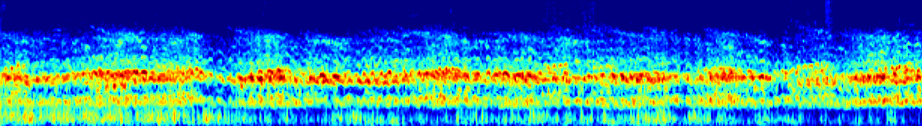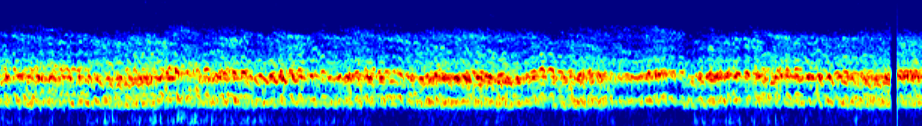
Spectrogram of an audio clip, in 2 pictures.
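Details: A mountain pond turned noisy as mountain frogs gathered after a light spring rain to spawn. Overlapping croaks pour out without pause in a thick, rattling chorus. A low rumble in the first half later fades away.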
